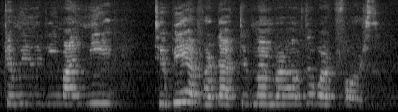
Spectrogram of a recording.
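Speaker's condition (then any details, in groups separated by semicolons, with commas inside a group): Cerebral palsy; brain injury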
